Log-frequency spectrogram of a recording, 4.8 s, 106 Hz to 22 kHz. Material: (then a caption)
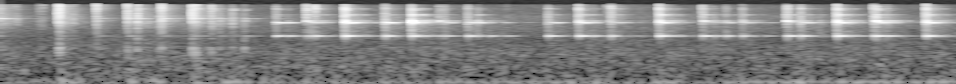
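Glass. A small, empty, faceted glass tumbler held in the hands is tapped with long nails in a quick, uneven series of about two dozen taps. Each tap is a bright, high clink with a faint glassy ring that dies away almost at once. Thin tones sit near 2.3 kHz.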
